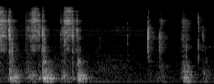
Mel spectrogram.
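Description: Ratchet spanner ticking in quick back-and-forth strokes as it undoes a bolt that holds the two halves of a rear brake caliper together. Three strokes come close together, there is a pause, then two short clicks near the end.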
